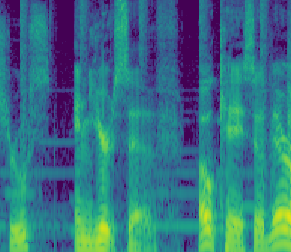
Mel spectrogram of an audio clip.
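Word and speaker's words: Strus: max what's his name strews i think that's what's pronounced strews and yurzev okay so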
